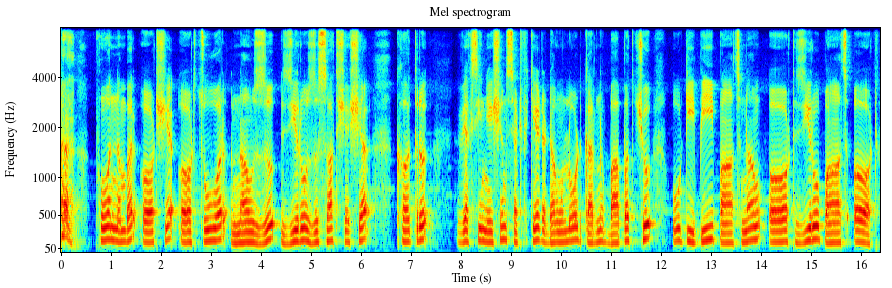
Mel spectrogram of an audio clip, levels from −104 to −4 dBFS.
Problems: constant background noise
